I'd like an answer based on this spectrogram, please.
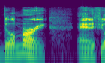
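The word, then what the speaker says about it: Bilmuri: ] phenomenal dude um it's not spelled like his name it's spelt b-i-l-m-u-r-i bill murray and if uh if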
